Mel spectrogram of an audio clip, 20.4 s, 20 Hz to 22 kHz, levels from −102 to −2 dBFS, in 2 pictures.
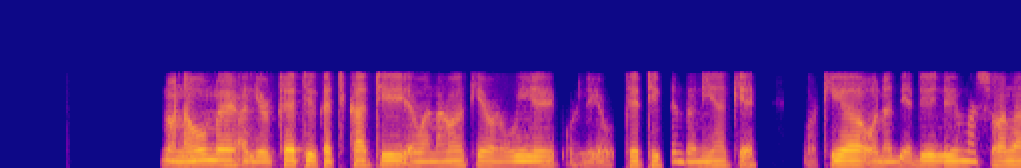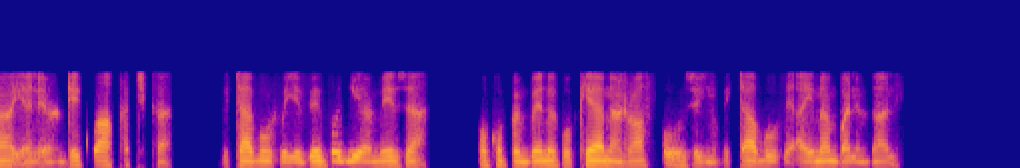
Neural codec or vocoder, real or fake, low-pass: codec, 16 kHz, 0.5 kbps, X-Codec, HuBERT features, trained on general audio; fake; 3.6 kHz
